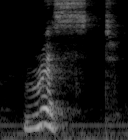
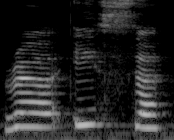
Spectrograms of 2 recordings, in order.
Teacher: Wrist. W is silent. I only say the R sound.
